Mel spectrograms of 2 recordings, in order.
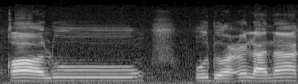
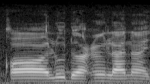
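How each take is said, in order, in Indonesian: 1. Vokal terpisah dibunyikan sebelum kata berikutnya. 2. Qalu langsung menyambung ke kata berikutnya. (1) "maka itu salah"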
